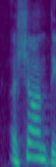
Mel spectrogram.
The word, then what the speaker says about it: Ashanti: Why do you say it like a freshie? Ashanti. Well, because she's Ashanti. Ashanti. I'm thinking of a presenter. but no, say it properly.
